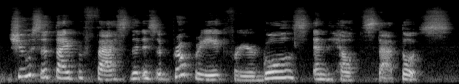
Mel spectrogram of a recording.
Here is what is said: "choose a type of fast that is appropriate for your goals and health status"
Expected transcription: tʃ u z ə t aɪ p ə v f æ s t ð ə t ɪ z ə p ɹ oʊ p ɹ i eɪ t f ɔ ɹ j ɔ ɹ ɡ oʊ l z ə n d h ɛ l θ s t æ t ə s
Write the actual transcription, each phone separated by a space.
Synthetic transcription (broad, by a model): tʃ u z ə t aɪ p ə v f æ s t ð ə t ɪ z ə p ɹ oʊ p ɹ i eɪ t f ɔ ɹ j ɔ ɹ ɡ oʊ l s ə n d h ɛ l θ s t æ t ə s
